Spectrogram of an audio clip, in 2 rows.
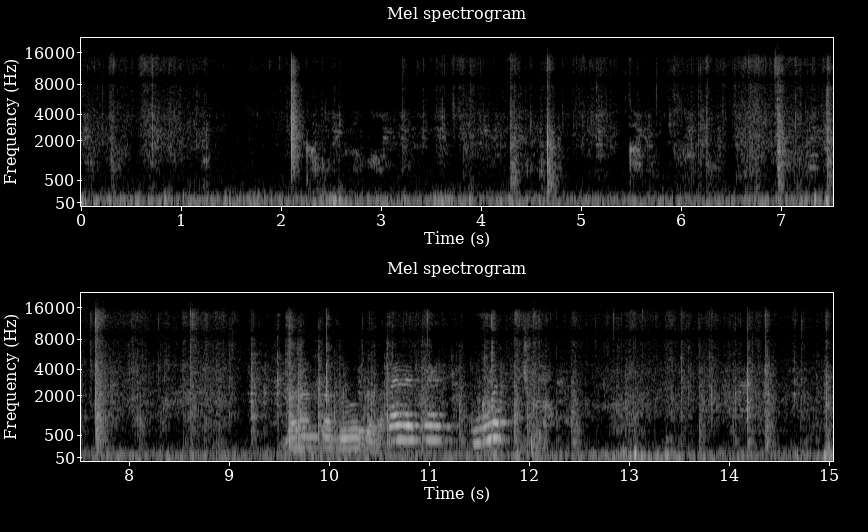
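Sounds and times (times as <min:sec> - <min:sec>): parcel wrapping crinkling and tearing: 0:00.0 - 0:15.0.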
